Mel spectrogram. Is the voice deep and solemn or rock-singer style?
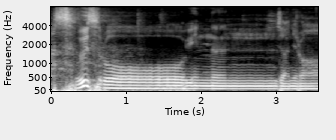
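deep and solemn. A lowered, slow, solemn voice. "그것처럼 여호와의 목소리도"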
